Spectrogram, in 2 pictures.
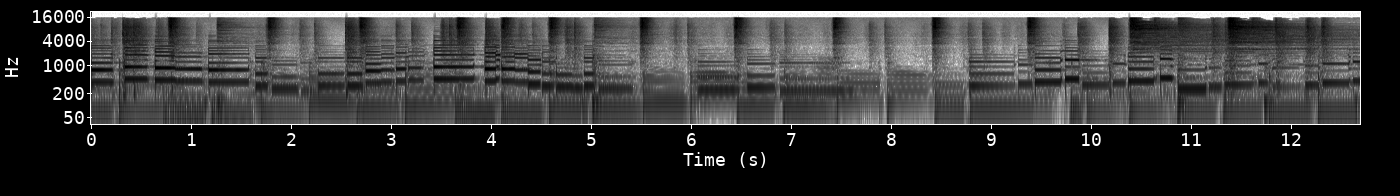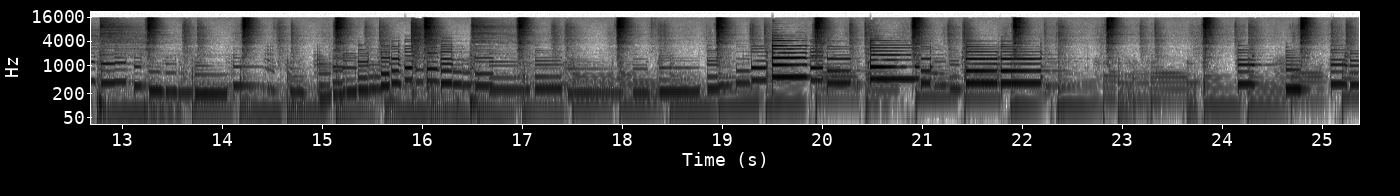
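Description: Jazz quartet playing a blues: a hollow-body electric guitar runs fast single-note lines that climb and fall, over plucked upright bass and a drum kit keeping time. A cymbal wash swells near the middle.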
